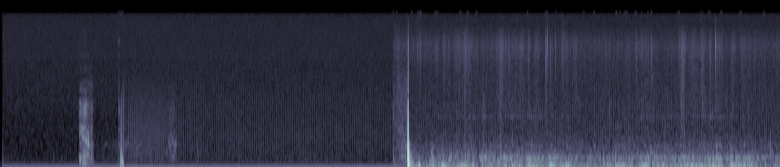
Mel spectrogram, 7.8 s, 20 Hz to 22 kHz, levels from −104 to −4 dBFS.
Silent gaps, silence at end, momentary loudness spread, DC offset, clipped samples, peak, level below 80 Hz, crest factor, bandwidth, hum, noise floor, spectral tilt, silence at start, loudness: none; 0 s; 23 LU; under 0.1%; under 0.1%; -6 dBFS; -50 dBFS; 38 dB; 16.5 kHz; none; -69 dBFS; -6.5 dB/octave; 0 s; -43 LUFS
